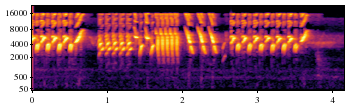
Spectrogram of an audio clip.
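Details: Wild European goldfinch singing a khalwi-style tutor song for chicks, repeated quick twittering phrases with buzzy rattles and bright chips, separated by tiny breaks.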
